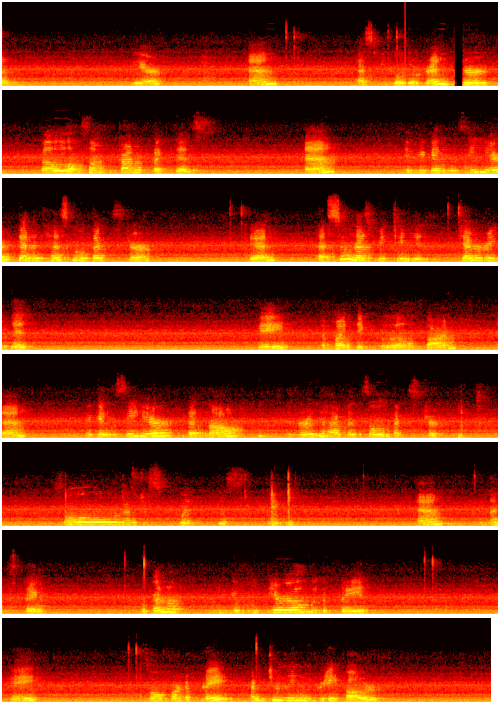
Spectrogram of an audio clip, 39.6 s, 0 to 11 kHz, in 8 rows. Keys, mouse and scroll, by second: 0.0-1.9 drag, 2.8-4.6 drag, 11.4-13.8 drag, 27.2 shift+z, 28.4 middle click, 30.6-32.2 right drag, 33.5-34.9 drag, 36.0-37.2 drag.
